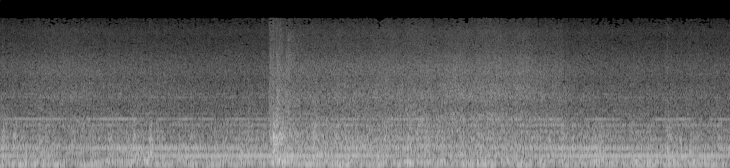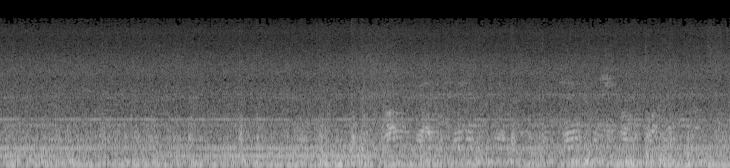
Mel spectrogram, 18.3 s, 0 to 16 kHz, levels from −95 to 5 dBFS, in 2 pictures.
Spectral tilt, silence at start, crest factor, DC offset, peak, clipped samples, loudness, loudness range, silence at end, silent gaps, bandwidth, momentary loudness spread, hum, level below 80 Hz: -6.5 dB/octave; 0 s; 20 dB; under 0.1%; -6 dBFS; under 0.1%; -27 LUFS; 3 LU; 0 s; none; 11.5 kHz; 4 LU; none; -32 dBFS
